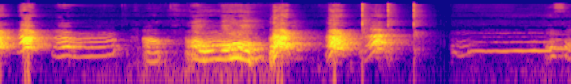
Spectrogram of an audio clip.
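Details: Dachshund vocalising its 'love yous': a bark followed by a wavering howl, then several loud barks and yelps, ending with a steady, level whine-like tone.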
